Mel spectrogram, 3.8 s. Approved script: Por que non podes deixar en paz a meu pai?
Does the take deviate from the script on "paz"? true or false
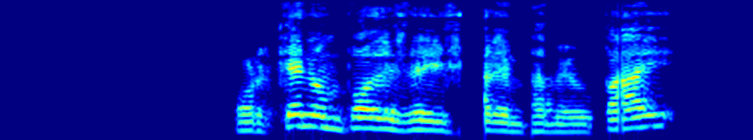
true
